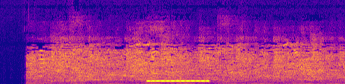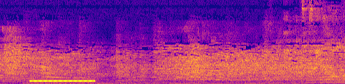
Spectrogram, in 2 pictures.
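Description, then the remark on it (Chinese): A phone call rings out unanswered: two long, steady mid-pitched ringback beeps, several seconds apart, sounding over a constant murmur of crowd noise. “电话也不接。”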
